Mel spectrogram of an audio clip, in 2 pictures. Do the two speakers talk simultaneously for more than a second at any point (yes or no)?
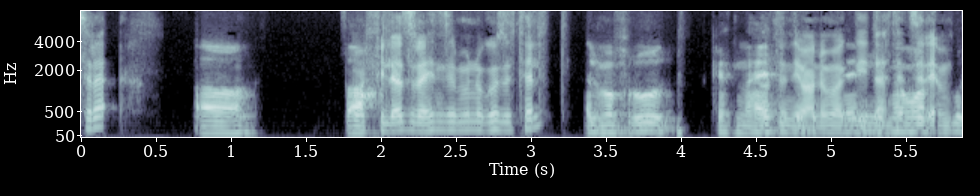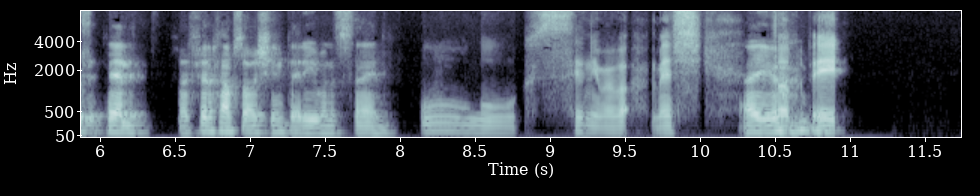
yes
